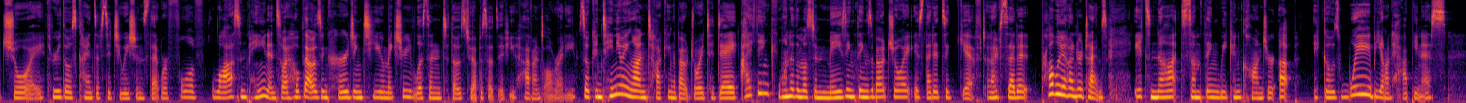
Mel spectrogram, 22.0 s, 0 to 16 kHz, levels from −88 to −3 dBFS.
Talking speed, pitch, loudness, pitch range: 205 wpm, 210 Hz, -23 LUFS, 190-225 Hz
